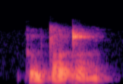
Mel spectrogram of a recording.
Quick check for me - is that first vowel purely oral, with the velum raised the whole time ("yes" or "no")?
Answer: yes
